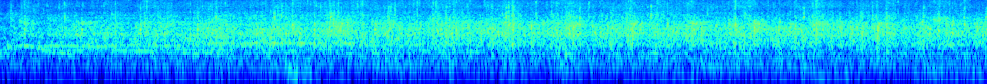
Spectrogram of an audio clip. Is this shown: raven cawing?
no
